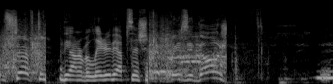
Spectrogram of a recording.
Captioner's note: some Applause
